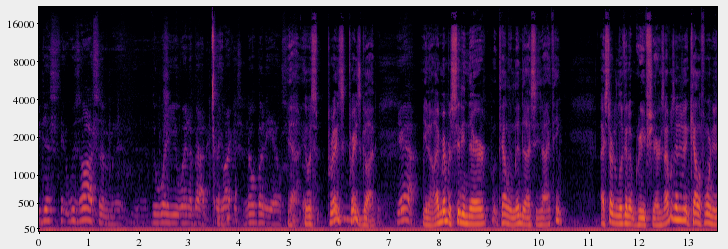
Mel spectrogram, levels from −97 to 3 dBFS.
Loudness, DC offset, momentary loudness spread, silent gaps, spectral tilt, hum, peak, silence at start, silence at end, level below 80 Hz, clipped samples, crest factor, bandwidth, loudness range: -38 LUFS; under 0.1%; 16 LU; none; -6 dB/octave; none; -18 dBFS; 0 s; 0 s; -54 dBFS; under 0.1%; 20 dB; over 20 kHz; 10 LU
